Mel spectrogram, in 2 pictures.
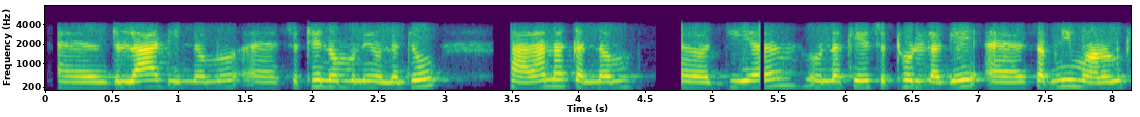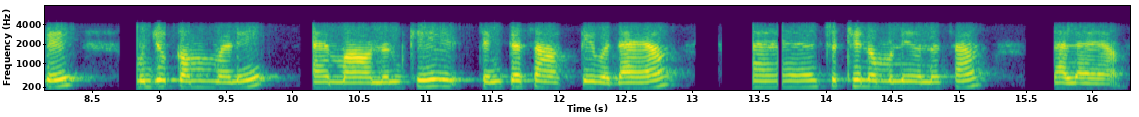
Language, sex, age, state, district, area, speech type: Sindhi, female, 60+, Maharashtra, Mumbai Suburban, urban, conversation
